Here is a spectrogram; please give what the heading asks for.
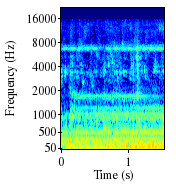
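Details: SunSun HW-603B external canister filter (400 L/H, 6 W), running in a water test: quiet, even low hum with a faint water trickle and no rattle or buzz. The pump is running normally.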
